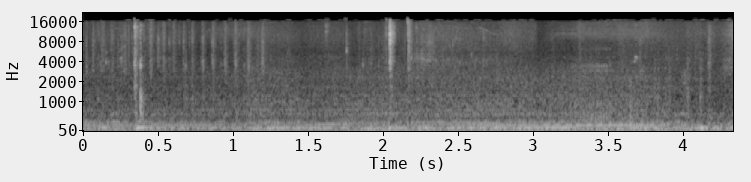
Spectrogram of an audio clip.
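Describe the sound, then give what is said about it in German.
A car engine rumbles steadily as a car drives by up ahead in pouring rain, a low droning hum throughout with a couple of brief sharp ticks and no talking. “Da vorne fährt ein Auto.”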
